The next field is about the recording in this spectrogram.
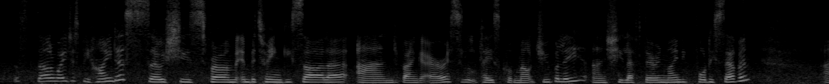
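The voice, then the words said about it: Mixed London and Mayo Irish accent. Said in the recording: “I'm half Londoner, half Mayo. ... You've got that beautiful in-between accent”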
